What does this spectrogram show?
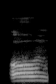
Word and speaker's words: ओम: हम आपको बता दें ओम शब्द तीन वर्णों से पूर्ण होता है। जिसमें प्रथम आ दूसरा उ और तीसरा म इन तीनों के संयुक्त उच्चारण से ओम का उच्चारण पूरा होता है।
